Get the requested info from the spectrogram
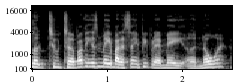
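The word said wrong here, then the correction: Nioh: I think I'm saying that right. – Neo. – Yeah.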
